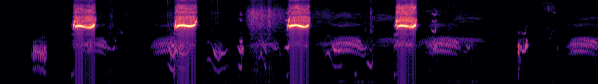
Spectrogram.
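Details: Francolin in the wild, locally called Bangi Teetar or Dakhni Silver Teetar, singing a series of piercing high notes spaced under a second apart. Softer, lower chirping and chattering calls from other birds fill the gaps.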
